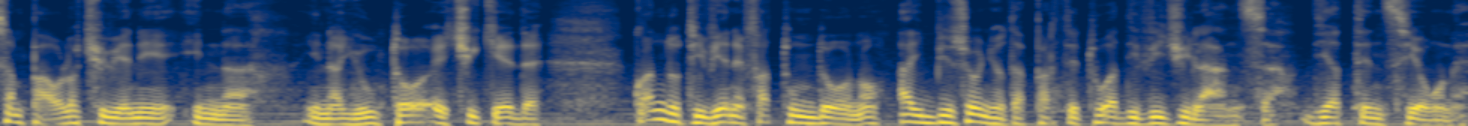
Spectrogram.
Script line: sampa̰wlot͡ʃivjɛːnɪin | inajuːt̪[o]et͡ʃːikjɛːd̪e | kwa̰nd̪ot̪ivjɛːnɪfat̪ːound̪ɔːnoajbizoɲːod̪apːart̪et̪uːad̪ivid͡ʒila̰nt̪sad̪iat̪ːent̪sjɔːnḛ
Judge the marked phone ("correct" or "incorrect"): correct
